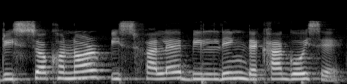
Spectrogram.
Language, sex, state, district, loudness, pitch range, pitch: Assamese, female, Assam, Sonitpur, -16 LUFS, 245-275 Hz, 255 Hz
